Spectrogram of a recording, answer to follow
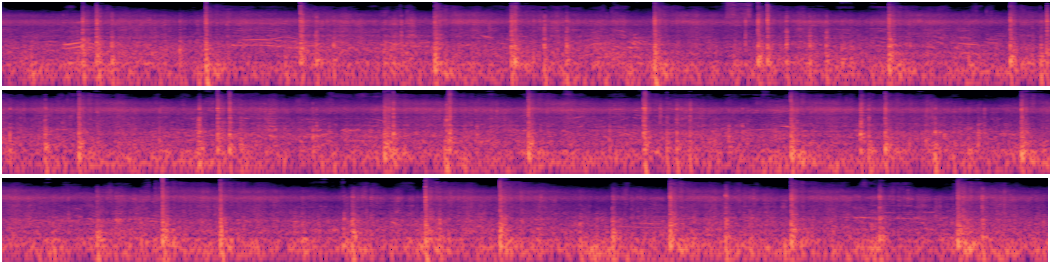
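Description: Aerial fireworks display: a dense, unbroken run of shell bursts, roughly one or two sharp bangs a second, with crackle between them.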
